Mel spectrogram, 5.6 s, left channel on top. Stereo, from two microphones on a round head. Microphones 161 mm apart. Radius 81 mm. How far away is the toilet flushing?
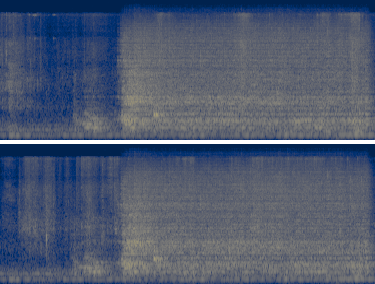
About 2 m.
